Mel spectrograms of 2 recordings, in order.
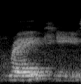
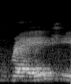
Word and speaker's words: Reiki: It's pronounced Reiki. Sometimes patients say to me, I'm ready for that Reiki treatment. So I tell them it's Reiki. It's like the rays of the sun and the keys to healing. So it's a good way to remember how to pronounce it.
